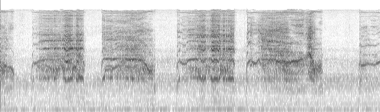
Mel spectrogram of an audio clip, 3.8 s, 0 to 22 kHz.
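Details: Peregrine falcon at the Great Spirit Bluff nest box on July 3, 2021, screaming loudly and aggressively during feeding; harsh, rasping screams about a second long, repeated several times with short gaps, over a steady low hum.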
